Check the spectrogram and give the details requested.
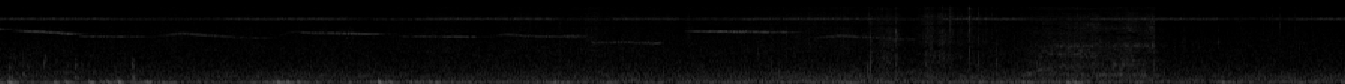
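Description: A bird singing a series of short, high whistled notes, several sliding downward, over a thin steady high tone. A brief rustle comes about six to seven seconds in.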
